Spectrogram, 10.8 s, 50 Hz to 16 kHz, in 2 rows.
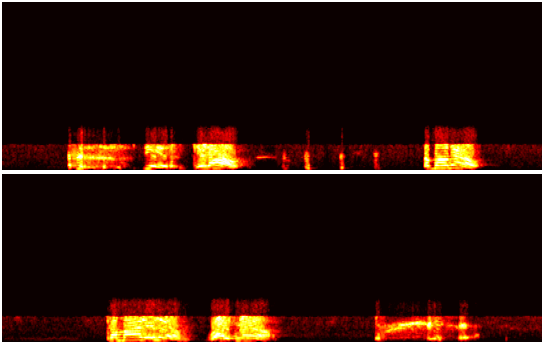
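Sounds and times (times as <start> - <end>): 
faint hiss: 0.0 - 10.7
person coughing harshly during a deliverance prayer: 0.6 - 1.9, 9.2 - 10.3
speech: 0.7 - 2.5, 4.2 - 4.9, 6.4 - 8.2, 9.1 - 10.2.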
